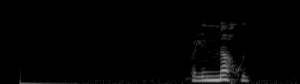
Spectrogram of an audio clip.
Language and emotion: Russian, angry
